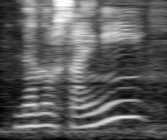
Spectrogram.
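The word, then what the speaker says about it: Mnemosyne: then six of cups is Nemo right because MN is silent the m is silent I I heard stepen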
